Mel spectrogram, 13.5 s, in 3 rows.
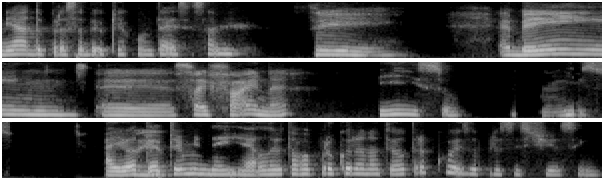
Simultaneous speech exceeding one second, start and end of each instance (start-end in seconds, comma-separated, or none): none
